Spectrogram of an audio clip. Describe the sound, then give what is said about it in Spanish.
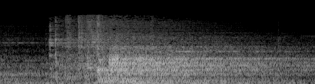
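A heavy door swings open with a loud, grinding creak that begins abruptly and stretches out into a long, rumbling scrape before slowly fading, with no voices present. “El ángel, con dos llaves, abrió la gran puerta.”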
